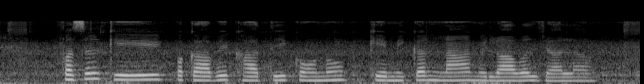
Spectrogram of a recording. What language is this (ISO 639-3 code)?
bho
